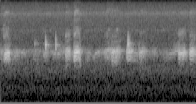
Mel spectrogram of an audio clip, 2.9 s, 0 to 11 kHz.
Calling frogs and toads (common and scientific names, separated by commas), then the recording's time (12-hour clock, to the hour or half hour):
Bischoff's tree frog (Boana bischoffi), Cochran's lime tree frog (Sphaenorhynchus surdus)
~2am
